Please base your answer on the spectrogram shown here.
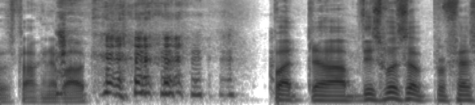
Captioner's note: laughing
